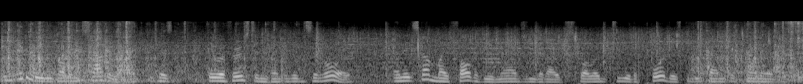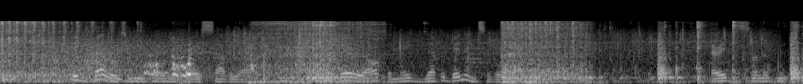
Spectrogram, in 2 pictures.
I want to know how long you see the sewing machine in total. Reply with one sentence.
The sewing machine can be heard for 12 seconds in total.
